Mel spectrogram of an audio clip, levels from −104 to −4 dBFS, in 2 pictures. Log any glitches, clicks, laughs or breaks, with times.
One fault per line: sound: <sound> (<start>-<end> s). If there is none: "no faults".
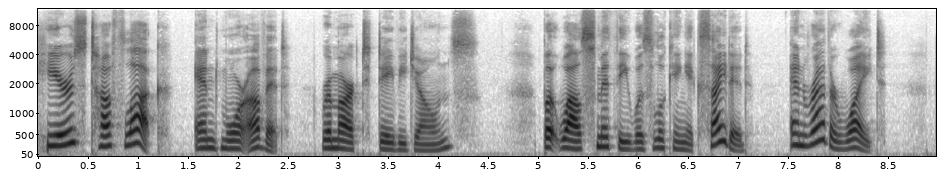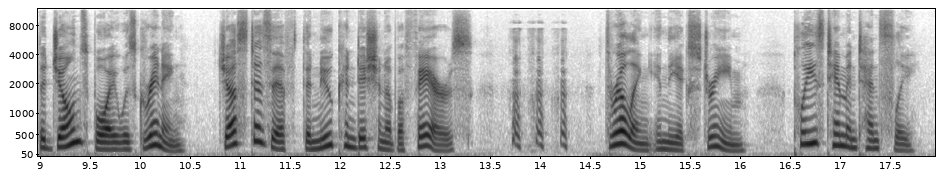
sound: laugh (13.7-14.3 s)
